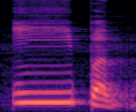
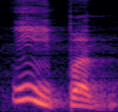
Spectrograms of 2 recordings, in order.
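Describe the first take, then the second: First: The first syllable has a high level tone. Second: The first syllable has a falling tone. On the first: The speaker calls it wrong. "we don't say" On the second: The speaker calls it right. "we just need to change to the fourth tone"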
